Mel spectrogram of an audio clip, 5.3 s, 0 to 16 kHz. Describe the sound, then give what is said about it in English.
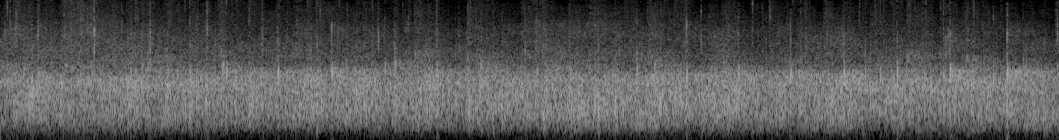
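An audience applauds a couple at their 95th and 97th birthday celebration after worship. The clapping is a dense, even wash that holds at a constant loud level for the whole stretch, with no voices rising above it. “Let's just give them another round of applause.”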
